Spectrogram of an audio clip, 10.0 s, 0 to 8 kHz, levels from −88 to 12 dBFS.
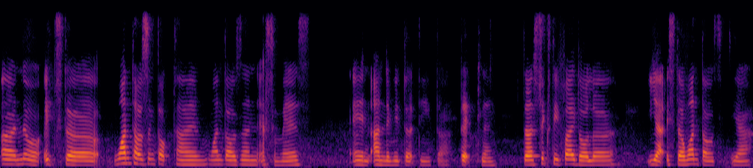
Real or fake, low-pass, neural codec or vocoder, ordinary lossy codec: fake; 7.2 kHz; codec, 16 kHz, 4 kbps, X-Codec, HuBERT features, trained on balanced general audio; none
